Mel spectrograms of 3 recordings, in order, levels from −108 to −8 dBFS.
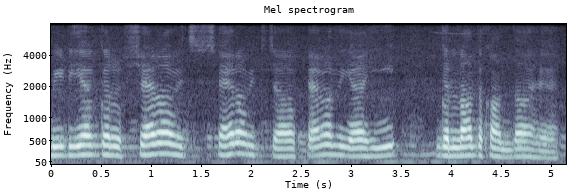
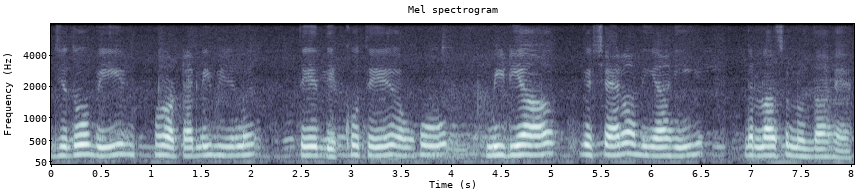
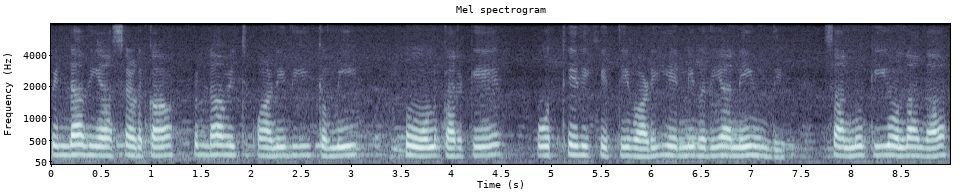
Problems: continuous background conversations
